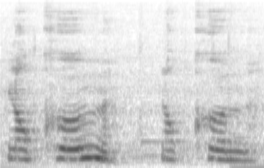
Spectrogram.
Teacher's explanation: Ici, Lancôme, c'est uniquement pour faire un peu plus prestigieux, plus élégant. Il faut juste prononcer le O de façon plus ronde.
